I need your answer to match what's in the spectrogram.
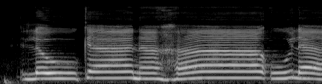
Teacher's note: ہا کے اوپر مد ہے، یہ مد منفصل ہے، اس مد کو ہم نے 3 حرکت کے برابر لمبا کیا۔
